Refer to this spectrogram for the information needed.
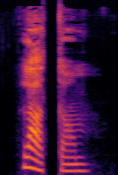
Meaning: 1. first-person singular indicative past indefinite of lát 2. first-person singular indicative past definite of lát
- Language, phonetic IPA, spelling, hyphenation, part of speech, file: Hungarian, [ˈlaːtːɒm], láttam, lát‧tam, verb, Hu-láttam.ogg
